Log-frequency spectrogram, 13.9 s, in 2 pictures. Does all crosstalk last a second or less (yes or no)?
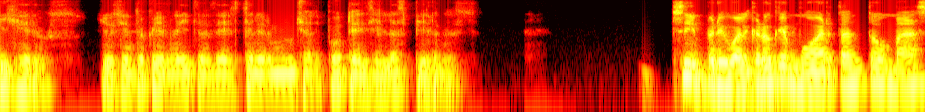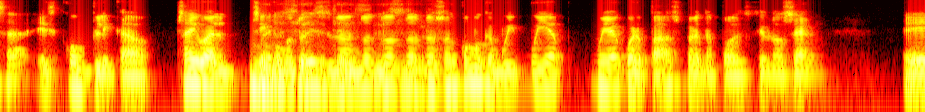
no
